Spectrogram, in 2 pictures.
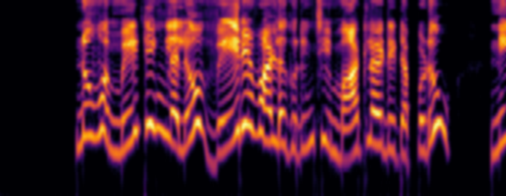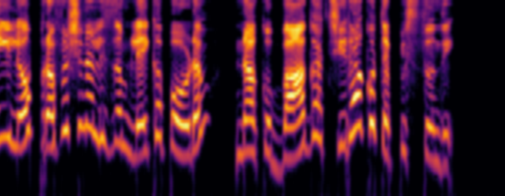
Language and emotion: Telugu, angry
